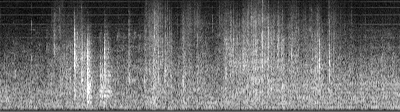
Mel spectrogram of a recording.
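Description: Paper pages rustle as a man turns a newspaper.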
